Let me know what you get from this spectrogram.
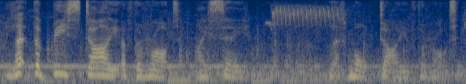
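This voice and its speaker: A woman's voice: lowish voice, measured pace, loud music behind the voice, natural voice. Cheeky, blunt young rabbit farmhand played by a woman. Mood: bitter, sly. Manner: teasing, sardonic. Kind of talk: visual novel voice acting.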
